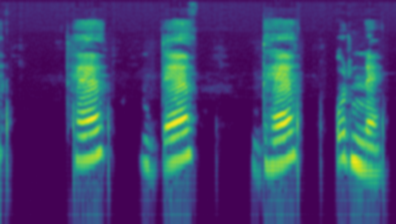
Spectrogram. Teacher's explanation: दंत में आता है त, थ, द, ध और न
